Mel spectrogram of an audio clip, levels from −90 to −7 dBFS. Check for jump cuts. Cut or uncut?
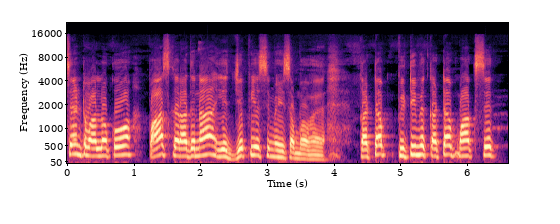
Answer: uncut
